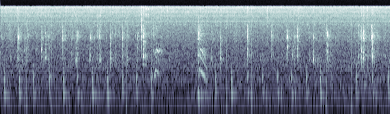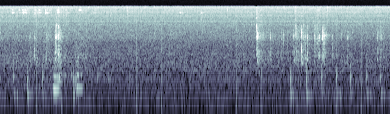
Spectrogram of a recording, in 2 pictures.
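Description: Game sound effects play from small speakers.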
